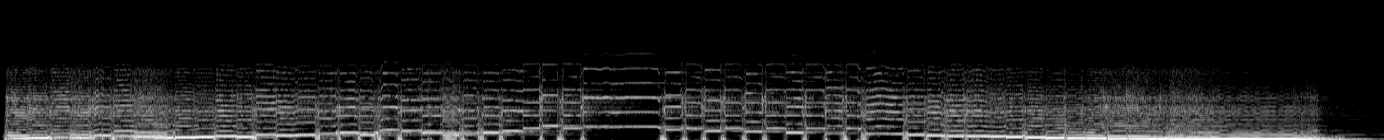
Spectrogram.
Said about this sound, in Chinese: 那假如我要是用失真音色呢？咱们换到这一台音箱的失真通道再试一试。首先还是串在 Fax Loop 里的声音，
